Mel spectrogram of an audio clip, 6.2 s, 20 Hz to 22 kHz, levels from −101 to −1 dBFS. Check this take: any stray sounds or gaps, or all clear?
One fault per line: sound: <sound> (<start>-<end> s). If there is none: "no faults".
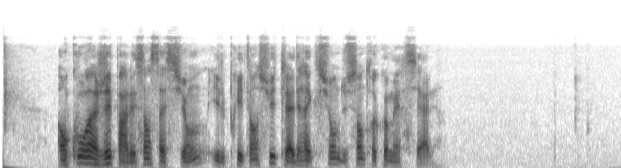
no faults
